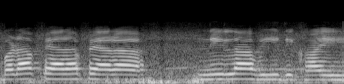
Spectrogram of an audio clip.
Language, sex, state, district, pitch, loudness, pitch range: Hindi, female, Haryana, Charkhi Dadri, 230 Hz, -12 LUFS, 225-245 Hz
